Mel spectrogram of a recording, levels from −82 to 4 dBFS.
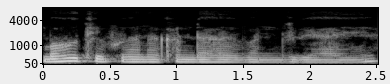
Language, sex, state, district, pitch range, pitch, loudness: Hindi, male, Bihar, Jamui, 115-135 Hz, 120 Hz, -19 LUFS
